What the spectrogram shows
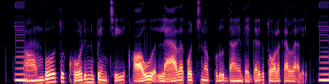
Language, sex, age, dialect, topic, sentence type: Telugu, male, 31-35, Utterandhra, agriculture, statement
